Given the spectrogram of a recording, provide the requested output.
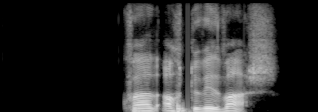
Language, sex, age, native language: Icelandic, male, 30-39, Icelandic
